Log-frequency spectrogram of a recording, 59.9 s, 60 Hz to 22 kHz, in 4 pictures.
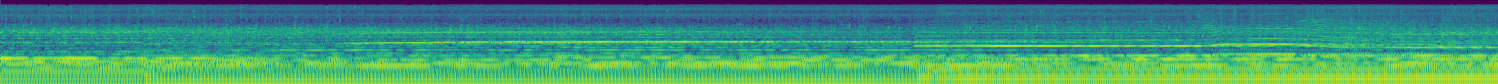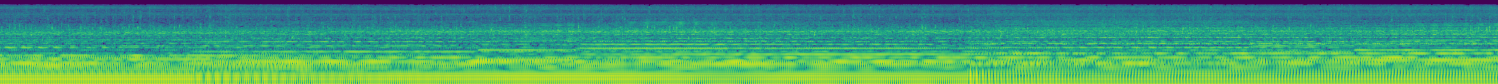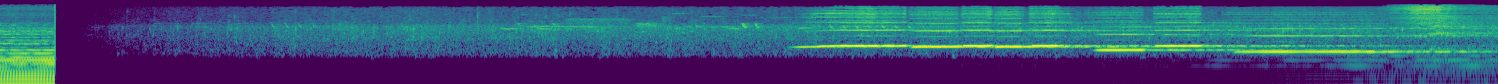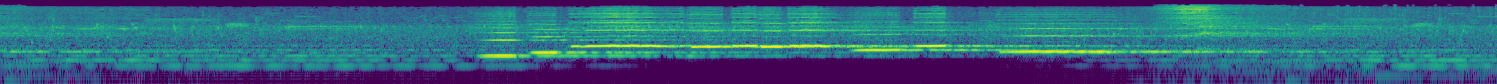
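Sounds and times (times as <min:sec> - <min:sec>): pan flute notes: 0:00.0 - 0:30.5, 0:37.9 - 0:47.4, 0:49.6 - 0:59.8
soft sustained accompaniment: 0:00.0 - 0:30.6, 0:37.8 - 0:59.9
running water: 0:00.0 - 0:59.9
pan flute held note: 0:41.9 - 0:45.5, 0:55.6 - 0:58.3.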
